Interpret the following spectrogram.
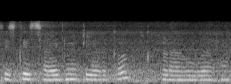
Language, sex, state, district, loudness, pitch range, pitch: Hindi, female, Chhattisgarh, Raipur, -16 LUFS, 210-235 Hz, 220 Hz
